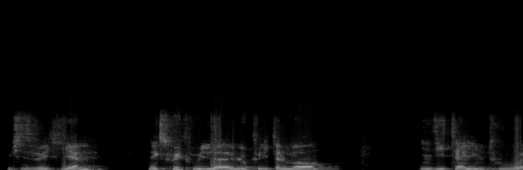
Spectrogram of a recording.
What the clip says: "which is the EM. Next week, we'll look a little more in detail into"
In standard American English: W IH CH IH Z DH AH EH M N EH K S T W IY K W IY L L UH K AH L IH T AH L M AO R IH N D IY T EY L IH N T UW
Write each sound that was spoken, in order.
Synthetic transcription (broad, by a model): W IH CH IH Z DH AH EH M N EH K S T W IY K W IY L L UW K AH L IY T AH L M AO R IH N D IY T EY L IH N T UW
